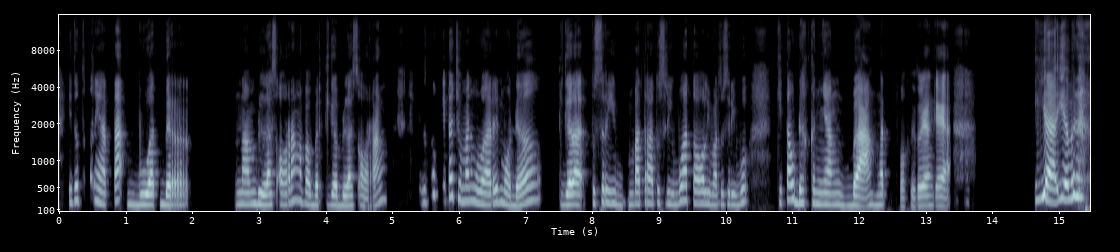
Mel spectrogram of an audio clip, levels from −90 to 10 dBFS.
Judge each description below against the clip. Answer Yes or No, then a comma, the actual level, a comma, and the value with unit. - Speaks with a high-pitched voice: Yes, high, 200 Hz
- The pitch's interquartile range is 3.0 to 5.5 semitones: Yes, average, 3.5 semitones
